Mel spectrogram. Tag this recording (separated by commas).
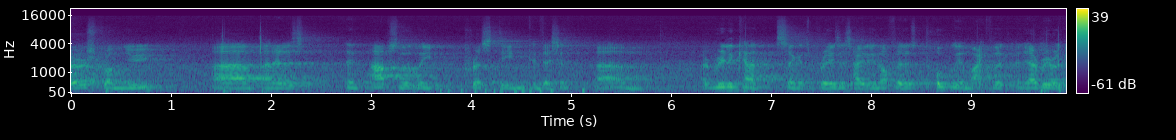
Speech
